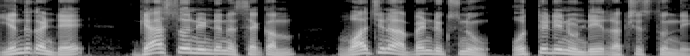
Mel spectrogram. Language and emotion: Telugu, neutral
